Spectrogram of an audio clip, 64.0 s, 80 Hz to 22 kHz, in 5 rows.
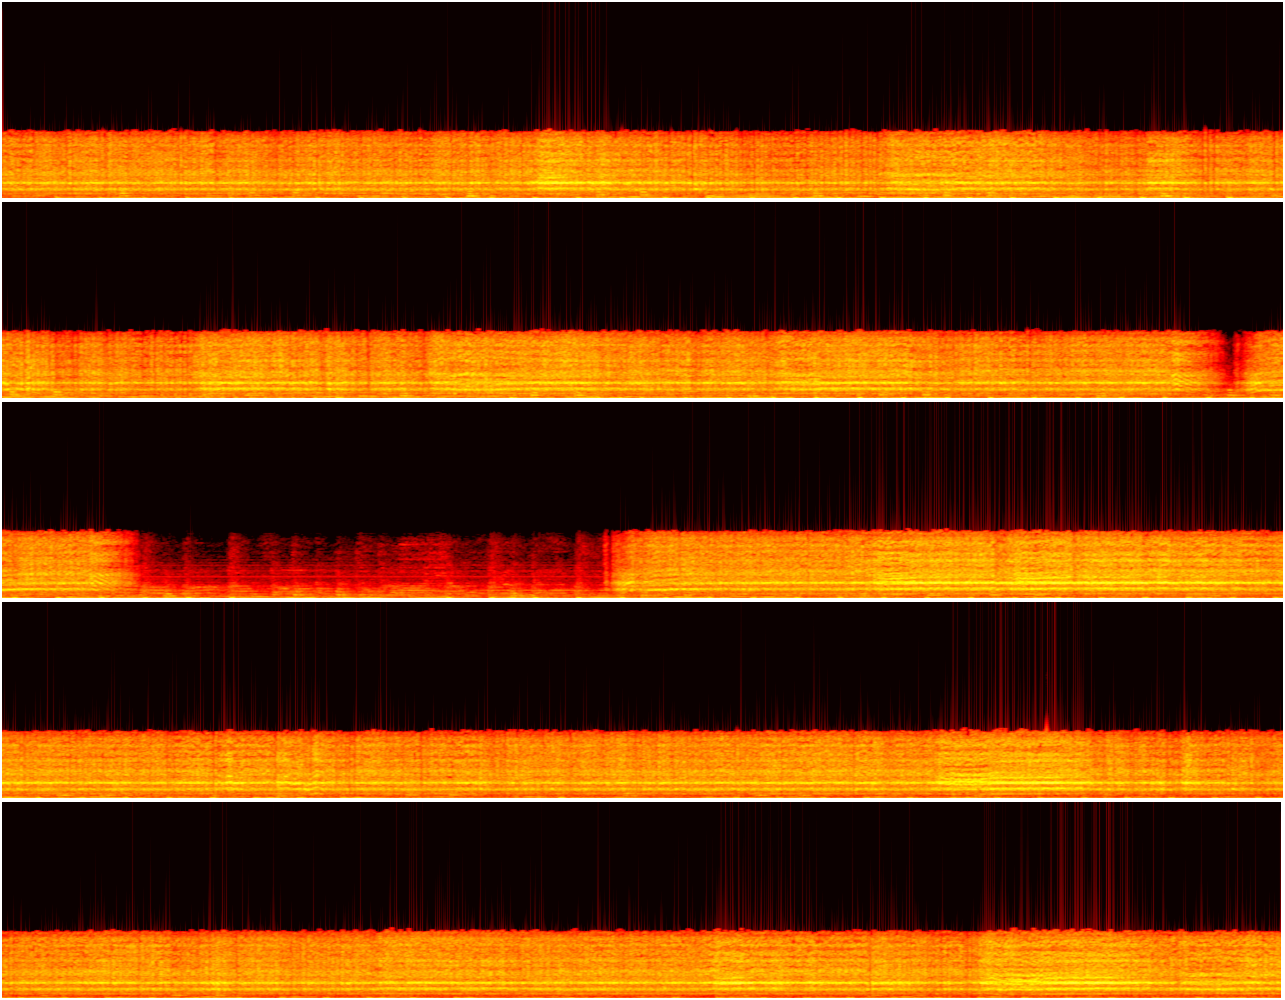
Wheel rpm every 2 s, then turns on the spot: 160, 160, 160, 160, 160, 160, 160, 160, 160, 160, 160, 160, 100, 50, 0, 10, 140, 160, 160, 160, 160, 160, 160, 160, 160, 160, 160, 160, 160, 160, 160, 160.
none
